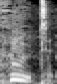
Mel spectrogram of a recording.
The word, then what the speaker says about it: Bhoot: B-H-O-O-T. Boot. Okay. – Oh, all right. – You're right. – Spell it again. – B-H. – Oh. – Boot.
